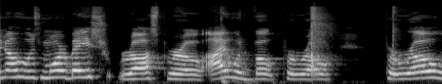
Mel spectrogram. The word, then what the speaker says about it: Perot: Yeah, Perot all the way.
